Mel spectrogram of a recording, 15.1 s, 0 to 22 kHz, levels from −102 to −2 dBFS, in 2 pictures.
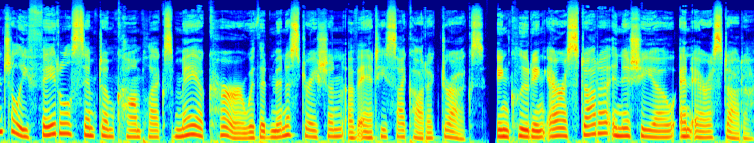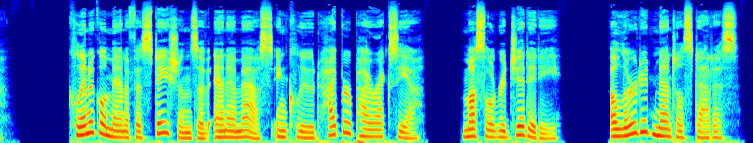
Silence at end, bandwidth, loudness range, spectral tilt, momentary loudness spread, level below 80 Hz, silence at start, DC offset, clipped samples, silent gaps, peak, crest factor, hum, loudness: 0.15 s; 20 kHz; 2 LU; -4.5 dB/octave; 7 LU; -46 dBFS; 0 s; under 0.1%; under 0.1%; 4.89-4.96 s, 7.75-8.23 s, 11.83-12.15 s, 13.21-13.62 s; -4 dBFS; 18 dB; none; -22 LUFS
